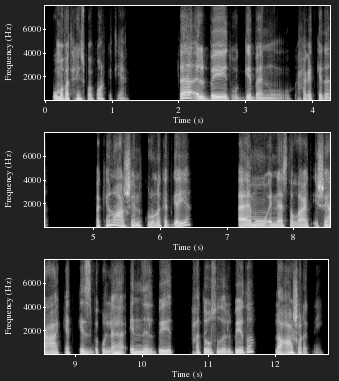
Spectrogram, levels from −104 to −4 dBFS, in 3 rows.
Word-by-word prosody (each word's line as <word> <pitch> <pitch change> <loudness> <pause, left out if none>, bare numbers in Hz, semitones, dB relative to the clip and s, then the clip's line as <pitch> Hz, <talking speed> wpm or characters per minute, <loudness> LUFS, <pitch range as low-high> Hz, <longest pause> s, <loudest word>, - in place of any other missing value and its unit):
وهُم 135 +5 +5
فاتحين 130 +3 +1
سوبر 110 -5 -5
ماركت 105 -3 -6
يعني، 85 +1 -15 0.8
فالبيض 150 - +3
والجبن 110 0 -3 0.2
وحاجات 120 +4 -3
كده، 170 +9 -4 0.7
فكانوا 200 +4 +1
عشان 155 +4 +3
كورونا 150 +4 -1
كانت 120 -7 -4
جايّة، 175 - +2 0.7
قاموا 180 -3 +4
الناس 135 +6 +1
طلّعت 135 +4 0
إشاعة 135 +1 +3
كانت 105 -2 -4
كِذب 115 -5 -1
كلّها 120 +9 -1
إن 110 -1 +2
البيض 120 - +1 0.3
هتوصل 135 +1 -1
البيضة 150 - 0 0.3
ل10 - - +1
جنيه. - - -24
130 Hz, 125 wpm, -25 LUFS, 110-155 Hz, 0.8 s, وهُم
